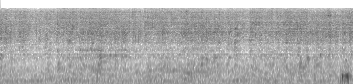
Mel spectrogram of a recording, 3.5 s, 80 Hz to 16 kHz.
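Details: 1986 RainSoft Q2 water softener: even, steady hiss of water rushing through the valve with no knocking or chatter; regeneration flow normal, softener cycling normally.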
